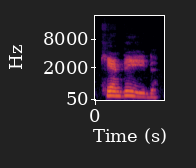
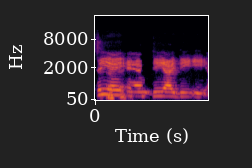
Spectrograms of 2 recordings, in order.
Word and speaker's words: Candide: It's candid, right? No, Ty guy said it right. Is it Candide? Is that how you say It is it? Candide. It's Candide. I said it right.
